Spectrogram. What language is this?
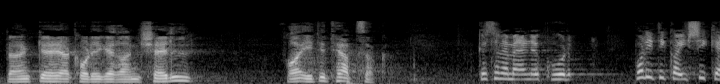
Hungarian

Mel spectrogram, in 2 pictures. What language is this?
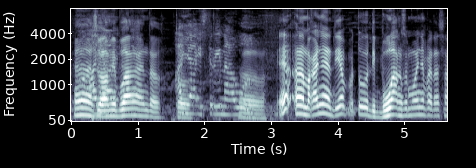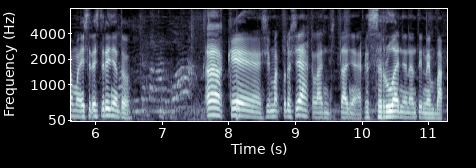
Indonesian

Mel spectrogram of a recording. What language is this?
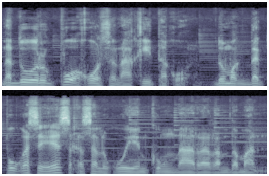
Filipino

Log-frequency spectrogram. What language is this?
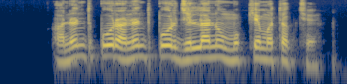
Gujarati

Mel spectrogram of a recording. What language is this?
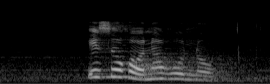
Northern Sotho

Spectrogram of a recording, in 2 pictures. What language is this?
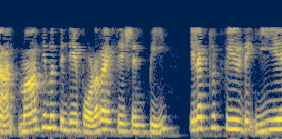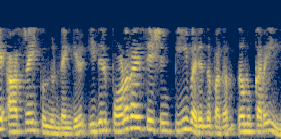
Malayalam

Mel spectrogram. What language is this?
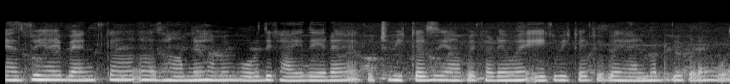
Hindi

